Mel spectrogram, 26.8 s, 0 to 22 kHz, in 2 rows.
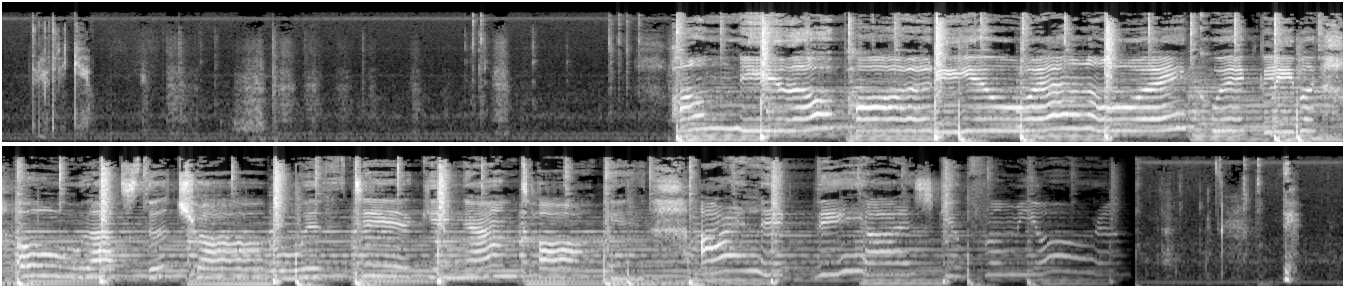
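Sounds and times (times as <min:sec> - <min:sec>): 
soft indie rock song with female vocals, drums and bass: 0:06.8 - 0:23.9.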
